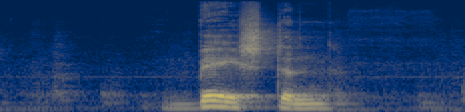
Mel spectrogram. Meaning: plural of beest
- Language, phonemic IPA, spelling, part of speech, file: Dutch, /ˈbestə(n)/, beesten, verb / noun, Nl-beesten.ogg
